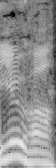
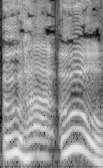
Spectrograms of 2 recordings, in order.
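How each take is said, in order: First: It is said as two syllables, you-haul. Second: It is split into three syllables, ooh-ha-ool. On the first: It is how other people call it. "You call it a U-Haul" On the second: The speaker claims to be Hawaiian deep down. "I call them ooh-ha-ools. Because I'm Hawaiian deep down"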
